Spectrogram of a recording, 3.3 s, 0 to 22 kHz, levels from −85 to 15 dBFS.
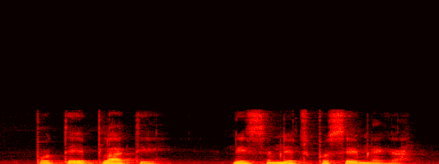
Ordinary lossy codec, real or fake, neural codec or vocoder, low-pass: none; real; none; 7.2 kHz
